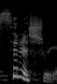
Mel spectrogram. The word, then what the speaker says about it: synastry: So I'd love to transit funny pun, into our last section of this episode, which is synastry. I'm saying that correctly, right? Synastry? Yeah. Okay, amazing.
